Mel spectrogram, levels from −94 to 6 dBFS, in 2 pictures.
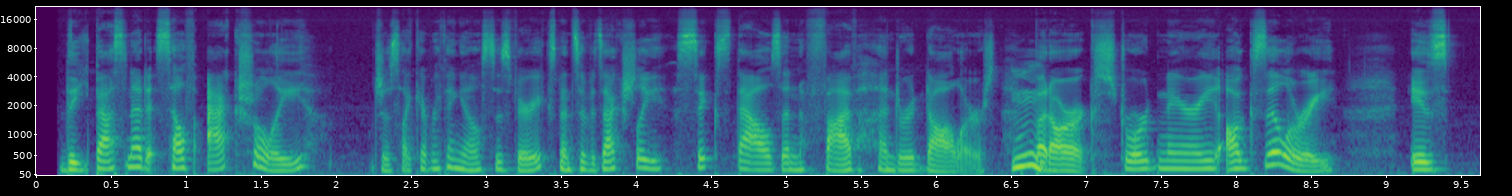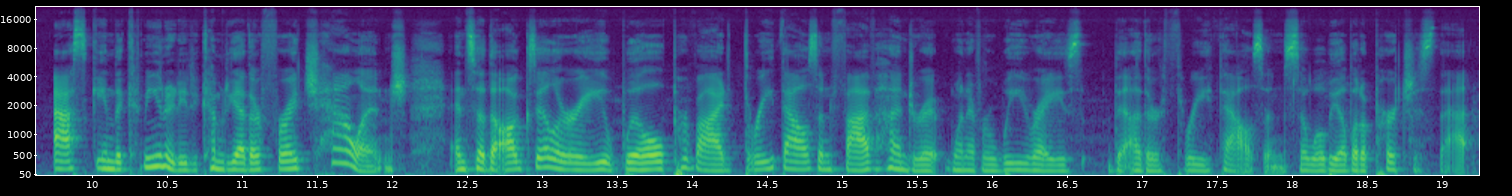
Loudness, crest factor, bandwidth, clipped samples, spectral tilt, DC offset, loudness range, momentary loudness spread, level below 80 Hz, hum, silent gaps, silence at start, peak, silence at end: -20 LUFS; 20 dB; over 20 kHz; under 0.1%; -4.5 dB/octave; under 0.1%; 4 LU; 9 LU; -44 dBFS; none; none; 0.15 s; 0 dBFS; 0.05 s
